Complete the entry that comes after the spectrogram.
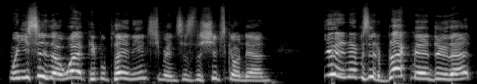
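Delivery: high, loud joking voice; comedian impression. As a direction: deliver the joke big and loud. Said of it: "he's like".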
